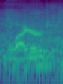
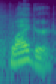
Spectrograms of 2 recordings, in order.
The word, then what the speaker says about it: blackguard: one thing i learned from this game is how to pronounce the word laggard laggard right blackguard i don't understand why that's the the way it's spelled oh i just got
